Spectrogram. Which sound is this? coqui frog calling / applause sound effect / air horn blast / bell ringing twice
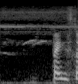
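coqui frog calling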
